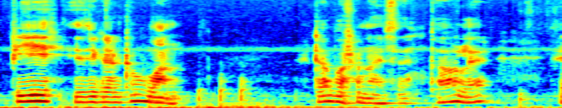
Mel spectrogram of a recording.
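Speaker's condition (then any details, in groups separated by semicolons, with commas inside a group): No condition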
